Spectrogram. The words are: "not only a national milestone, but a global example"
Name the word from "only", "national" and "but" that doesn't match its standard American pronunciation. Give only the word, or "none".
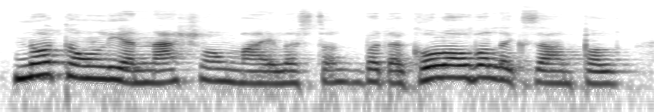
none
